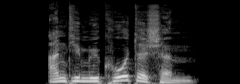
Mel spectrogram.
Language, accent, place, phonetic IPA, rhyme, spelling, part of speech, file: German, Germany, Berlin, [antimyˈkoːtɪʃm̩], -oːtɪʃm̩, antimykotischem, adjective, De-antimykotischem.ogg
- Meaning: strong dative masculine/neuter singular of antimykotisch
